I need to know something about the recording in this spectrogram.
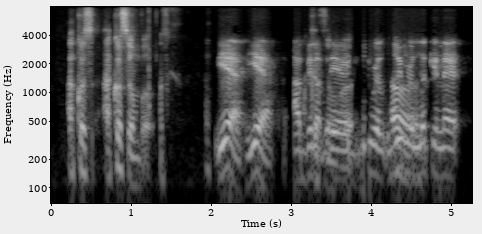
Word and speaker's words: Akosombo: And I've also been up to the Volta region, to the Volta Lake, to check to Lake Okasambo. I believe that's how you say it, Akasambo. Akosombo.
